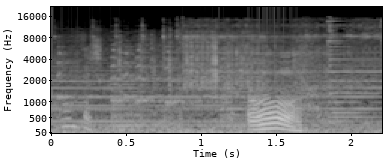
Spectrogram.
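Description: Spinning reel's drag clicking in a rapid ratchet as a hooked fish pulls line off the spool. A brief voice sounds about a second and a half in.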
